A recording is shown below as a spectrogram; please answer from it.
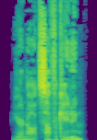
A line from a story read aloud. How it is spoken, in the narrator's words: his voice rough when he says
